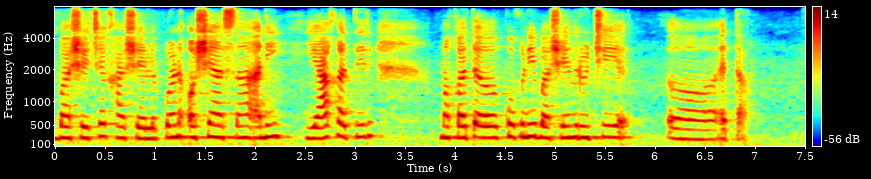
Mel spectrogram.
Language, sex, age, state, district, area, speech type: Goan Konkani, female, 18-30, Goa, Quepem, rural, spontaneous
